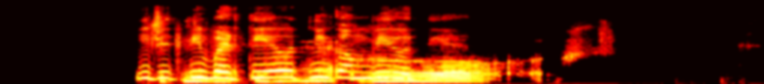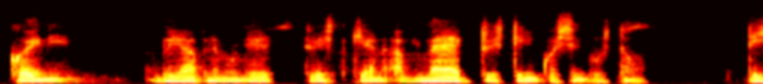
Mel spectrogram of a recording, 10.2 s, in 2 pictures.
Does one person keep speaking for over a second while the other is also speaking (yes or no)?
yes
